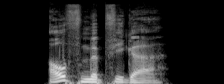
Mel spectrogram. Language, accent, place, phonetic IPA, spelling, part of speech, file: German, Germany, Berlin, [ˈaʊ̯fˌmʏp͡fɪɡɐ], aufmüpfiger, adjective, De-aufmüpfiger.ogg
- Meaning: 1. comparative degree of aufmüpfig 2. inflection of aufmüpfig: strong/mixed nominative masculine singular 3. inflection of aufmüpfig: strong genitive/dative feminine singular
